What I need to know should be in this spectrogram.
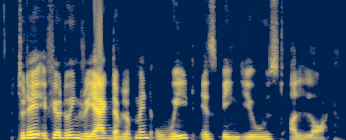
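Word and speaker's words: Vite: see more about wheat you can see how it's pronounced it's pronounced as wheat okay and uh you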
